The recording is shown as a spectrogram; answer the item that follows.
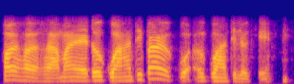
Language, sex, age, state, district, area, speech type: Assamese, male, 30-45, Assam, Sonitpur, urban, conversation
